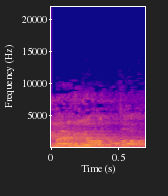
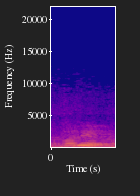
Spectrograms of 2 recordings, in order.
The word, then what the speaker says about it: Marriott: Sekarang jadi Marioto kalau nggak salah. Apa? Marriott. Iya, jadi Marriott ya.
